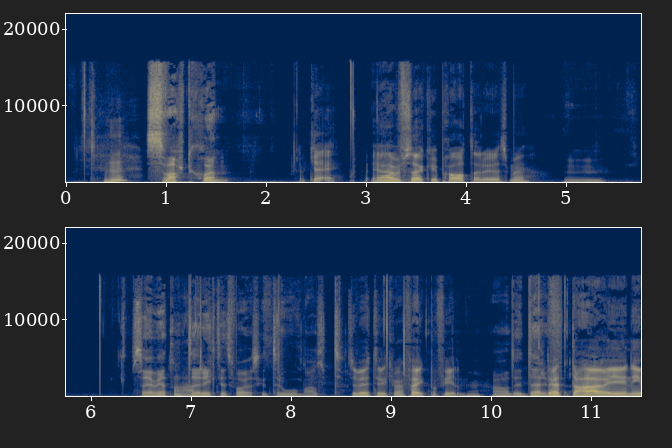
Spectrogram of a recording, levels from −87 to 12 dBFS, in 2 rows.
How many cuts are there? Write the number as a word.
two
